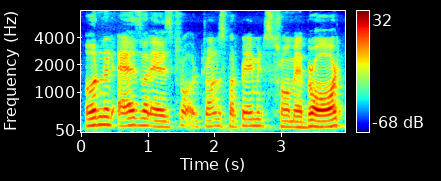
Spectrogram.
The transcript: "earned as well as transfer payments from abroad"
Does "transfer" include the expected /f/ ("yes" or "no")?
no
